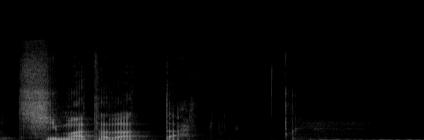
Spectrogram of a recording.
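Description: A man's voice reading aloud in Japanese, which stops less than a second in. A pause follows, with faint clicks and a soft hiss of mouth noise.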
